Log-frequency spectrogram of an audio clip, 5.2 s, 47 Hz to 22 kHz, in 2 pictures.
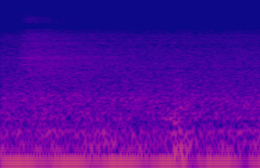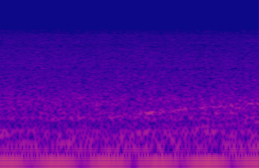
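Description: Inside a Tokyu 8500 series train with Hitachi chopper control as it starts from a station: a steady low rumble with a slow pulse and one brief clunk a little under two seconds in. Near the end the chopper controller's whine begins to rise as the train starts to pull away.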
